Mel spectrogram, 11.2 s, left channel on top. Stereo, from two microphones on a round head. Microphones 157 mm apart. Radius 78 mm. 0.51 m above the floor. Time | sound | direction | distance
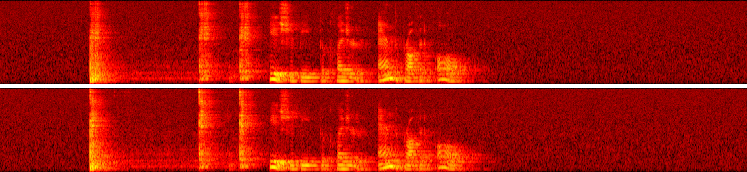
1.4 | chopping | 60° right (ahead or behind) | 8.5 m
4.0 | a woman speaking | 35° left (ahead or behind) | 3 m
